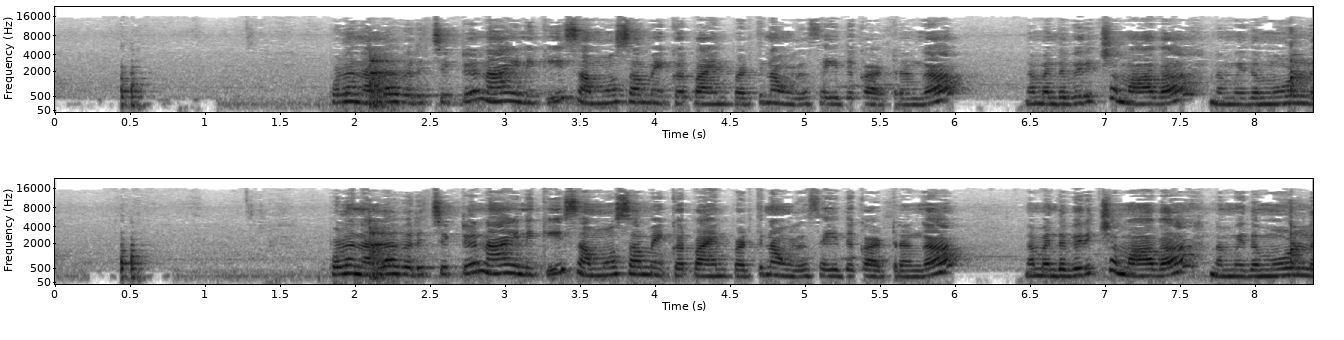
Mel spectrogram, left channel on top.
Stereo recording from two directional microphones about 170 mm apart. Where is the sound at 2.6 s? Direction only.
45° right (ahead or behind).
